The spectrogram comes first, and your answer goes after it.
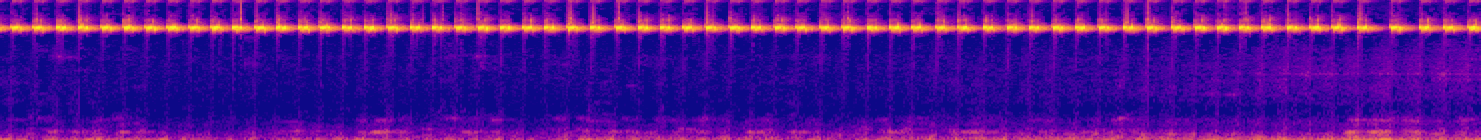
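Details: Loud, clear cricket song: a shrill high-pitched note broken into rapid even pulses, roughly four each second, running unbroken throughout with a faint upper overtone and light low background hum.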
